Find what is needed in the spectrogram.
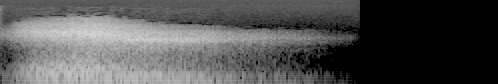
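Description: A whoosh sound effect for a logo transition, falling in pitch and fading out after about a second and a half.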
